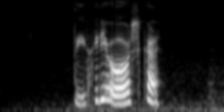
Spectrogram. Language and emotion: Russian, positive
